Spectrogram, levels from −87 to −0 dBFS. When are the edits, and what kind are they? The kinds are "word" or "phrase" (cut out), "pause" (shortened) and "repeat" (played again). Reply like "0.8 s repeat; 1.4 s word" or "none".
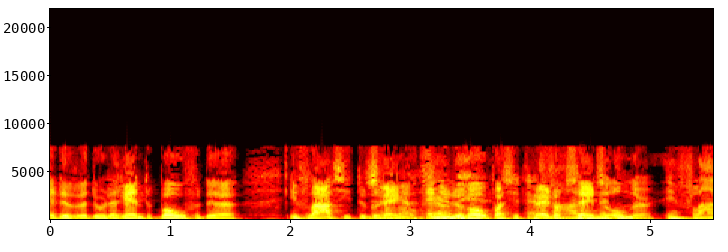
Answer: none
